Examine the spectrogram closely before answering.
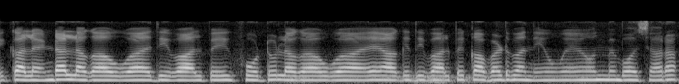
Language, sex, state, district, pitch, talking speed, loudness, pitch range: Hindi, female, Chhattisgarh, Bilaspur, 200 Hz, 185 wpm, -15 LUFS, 195-205 Hz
